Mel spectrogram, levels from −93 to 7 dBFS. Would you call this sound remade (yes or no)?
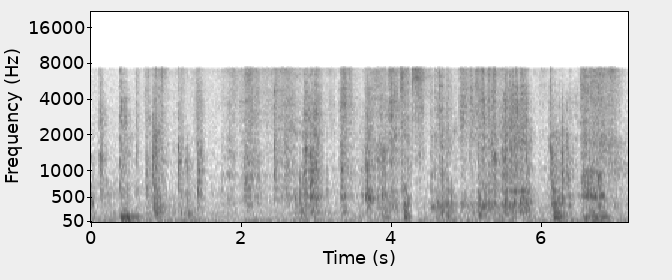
no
